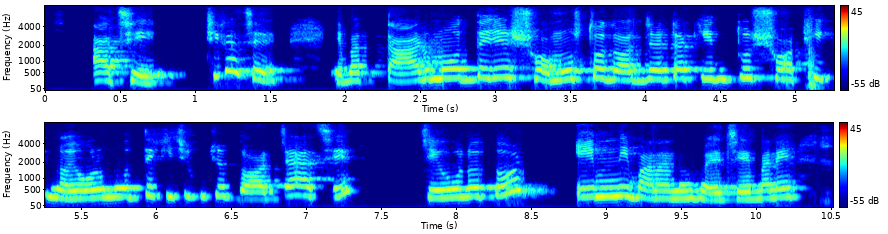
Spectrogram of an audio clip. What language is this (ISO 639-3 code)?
ben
